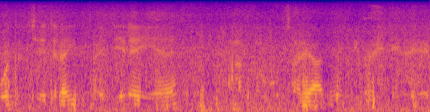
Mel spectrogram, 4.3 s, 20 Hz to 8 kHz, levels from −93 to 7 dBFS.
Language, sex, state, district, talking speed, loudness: Hindi, male, Haryana, Charkhi Dadri, 220 wpm, -21 LUFS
